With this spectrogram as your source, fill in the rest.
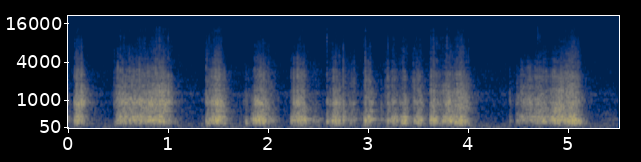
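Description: Long red nails scratch the coated canvas side of a Louis Vuitton monogram bucket bag in a series of dry, rasping strokes. The scratches come in uneven bursts with short pauses between them, and their tone sits mostly in the low-mid to mid range.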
